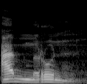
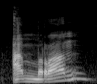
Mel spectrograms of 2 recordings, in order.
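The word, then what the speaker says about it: عمرًا: Tidak boleh kita membaca nasartu amrun. Kenapa? Karena maf'ul bi ini isim yang dinasab. Berarti isim yang dinasab ketika dari isim mufrad maka ditandai dengan fathah. Maka bacanya di situ adalah nasartu amran.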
